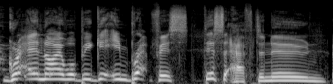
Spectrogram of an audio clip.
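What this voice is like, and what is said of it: Mock British accent. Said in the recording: “That sounds like how I think British people say Brexit”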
